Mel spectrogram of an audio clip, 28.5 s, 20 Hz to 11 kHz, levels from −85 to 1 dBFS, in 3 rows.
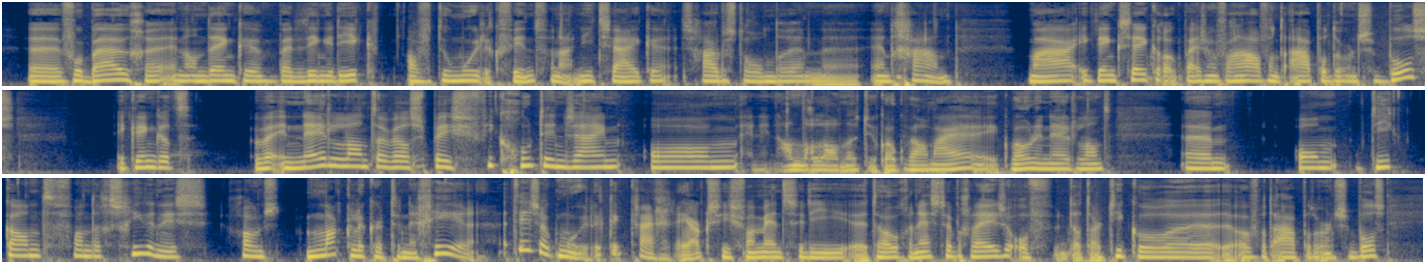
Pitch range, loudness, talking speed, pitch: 155-195 Hz, -15 LUFS, 205 wpm, 165 Hz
